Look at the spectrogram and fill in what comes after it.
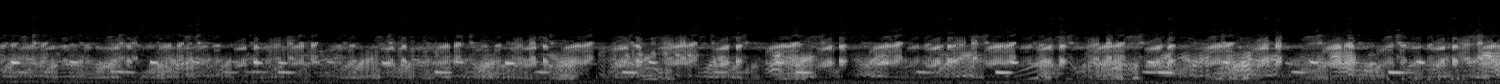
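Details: Many frogs croaking together, a thick layer of buzzy pulsed calls punctuated by short piping notes roughly once a second, the chorus never letting up.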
